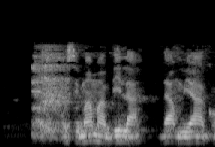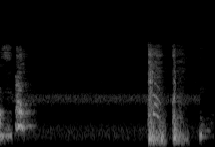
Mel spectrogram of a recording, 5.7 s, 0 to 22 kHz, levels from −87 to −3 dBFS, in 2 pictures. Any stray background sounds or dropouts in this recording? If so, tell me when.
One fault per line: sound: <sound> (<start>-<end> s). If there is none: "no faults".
sound: bark (3.1-3.4 s)
sound: cough (4.8-5.4 s)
